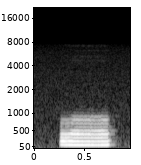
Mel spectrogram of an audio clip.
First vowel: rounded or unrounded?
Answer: rounded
